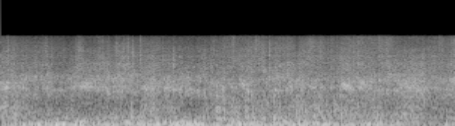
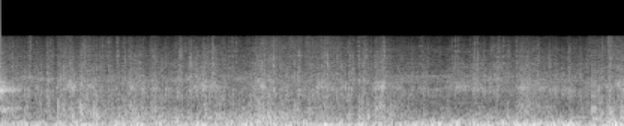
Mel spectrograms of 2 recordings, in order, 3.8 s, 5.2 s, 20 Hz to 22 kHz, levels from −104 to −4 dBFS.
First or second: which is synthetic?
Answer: first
